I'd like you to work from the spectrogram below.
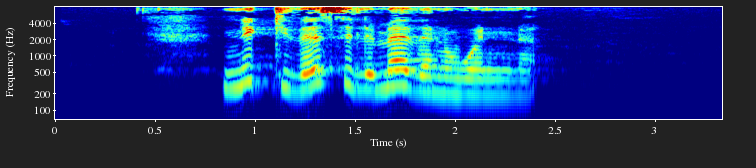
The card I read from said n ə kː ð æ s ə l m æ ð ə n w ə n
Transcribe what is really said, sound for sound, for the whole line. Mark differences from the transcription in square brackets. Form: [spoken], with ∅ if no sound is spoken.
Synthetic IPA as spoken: n ə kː ð æ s ə l m æ ð ə n w ə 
